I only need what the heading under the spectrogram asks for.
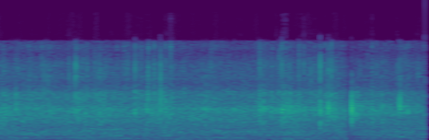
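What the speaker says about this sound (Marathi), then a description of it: "बघा किती पाऊस चालू आहे आमच्याकडे." Heavy monsoon rain falls steadily as a dense, broadband wash with no pauses, loud and close across the whole stretch, with a faint bump near the end.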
